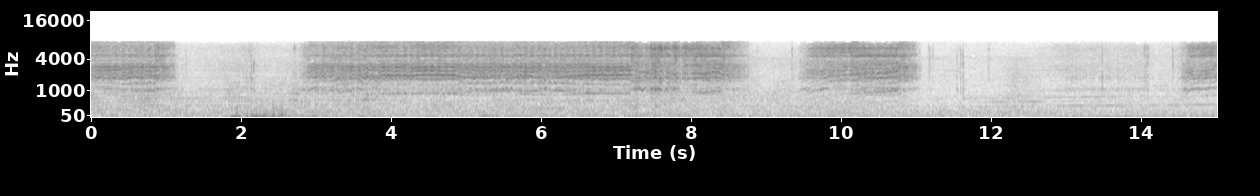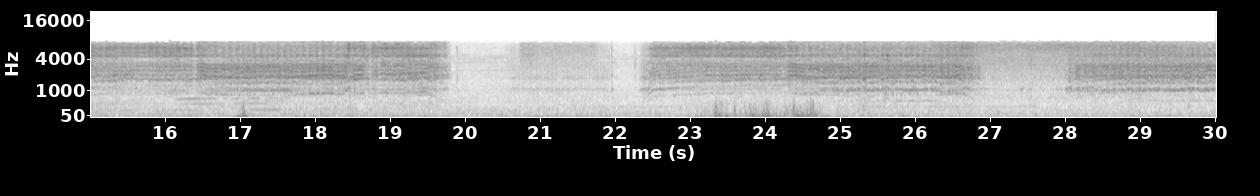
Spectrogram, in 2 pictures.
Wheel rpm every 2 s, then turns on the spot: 50, 60, 110, 110, 50, 40, 10, 80, 110, 90, 10, 80, 110, 40, 100.
0-2 10-14 26-28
